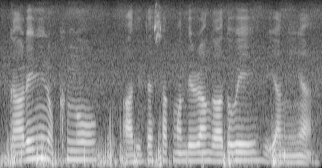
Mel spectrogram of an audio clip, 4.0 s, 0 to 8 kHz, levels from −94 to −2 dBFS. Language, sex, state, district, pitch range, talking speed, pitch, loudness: Garo, male, Meghalaya, West Garo Hills, 120-150 Hz, 105 wpm, 140 Hz, -17 LUFS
